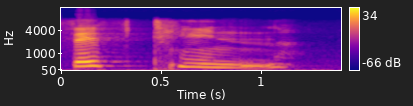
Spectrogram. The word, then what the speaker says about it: fifteen: 15 的话是 five，它变成 15 的时候呢做一个小小的变形， five 变成 fif，再加上 teen 读作 fifteen 15。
